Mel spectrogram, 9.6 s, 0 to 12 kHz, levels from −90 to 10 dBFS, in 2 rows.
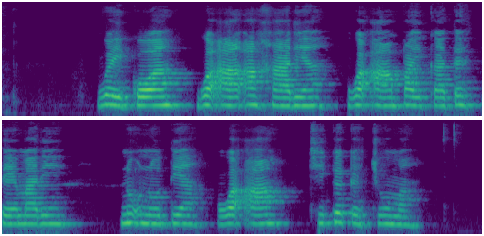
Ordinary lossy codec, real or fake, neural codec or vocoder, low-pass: Opus, 24 kbps; real; none; 10.8 kHz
